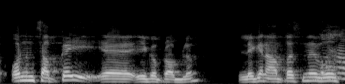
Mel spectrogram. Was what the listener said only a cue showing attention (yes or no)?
yes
